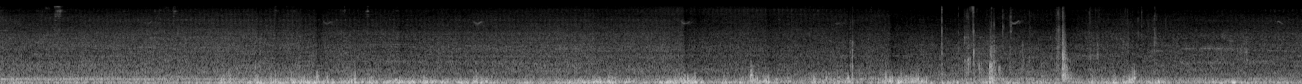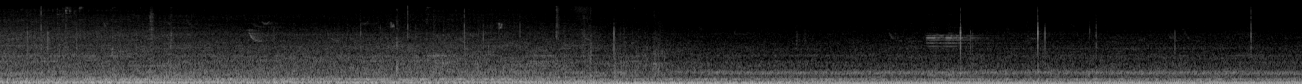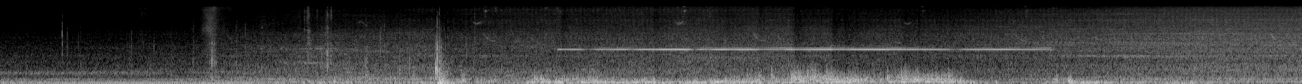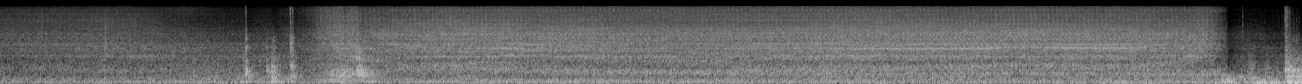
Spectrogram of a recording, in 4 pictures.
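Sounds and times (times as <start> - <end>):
car engine idling: 0.0 - 52.0
thump: 30.4 - 30.7
steady high beep: 31.6 - 36.6.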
